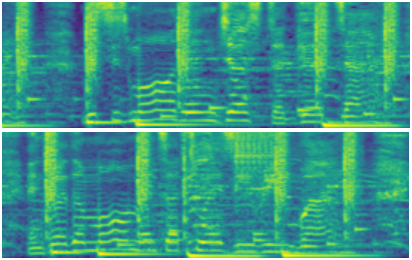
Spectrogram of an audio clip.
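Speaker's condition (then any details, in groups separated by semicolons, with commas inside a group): No condition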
